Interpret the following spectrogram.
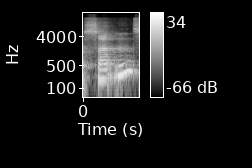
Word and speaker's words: sentence: end mountain mountain and same for sentence sentence i tend to do scent so the t is there in that the end stops short but i don't say sentence you can sentence is okay but native speakers will say sentence and i do have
